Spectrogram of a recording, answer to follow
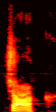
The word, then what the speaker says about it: chalk: Next है CHALK चाक, चाक, चाक के पहले देखिए K के पहले L आया है, K के पहले L तो L साइलेंट हो गया।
